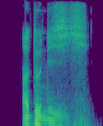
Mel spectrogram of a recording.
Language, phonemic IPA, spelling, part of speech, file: French, /ɛ̃.do.ne.zi/, Indonésie, proper noun, LL-Q150 (fra)-Indonésie.wav
- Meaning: Indonesia (a country and archipelago in maritime Southeast Asia)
